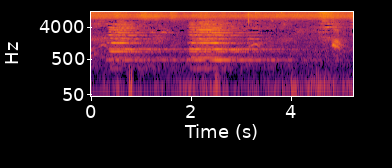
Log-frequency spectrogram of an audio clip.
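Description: WDM3D diesel locomotive's air horn sounding two held blasts, the second a little longer than the first. A crow caws near the end.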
